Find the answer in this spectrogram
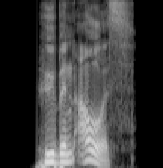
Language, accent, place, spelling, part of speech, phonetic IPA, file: German, Germany, Berlin, hüben aus, verb, [ˌhyːbn̩ ˈaʊ̯s], De-hüben aus.ogg
- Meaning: first/third-person plural subjunctive II of ausheben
